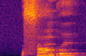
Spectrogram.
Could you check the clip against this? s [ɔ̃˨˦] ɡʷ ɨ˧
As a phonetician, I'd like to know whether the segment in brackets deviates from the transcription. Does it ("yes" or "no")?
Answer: no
